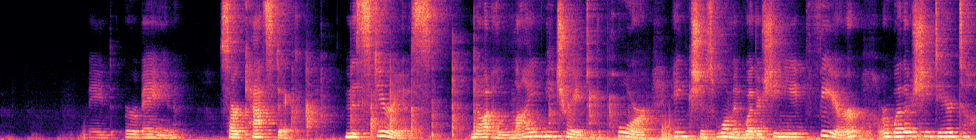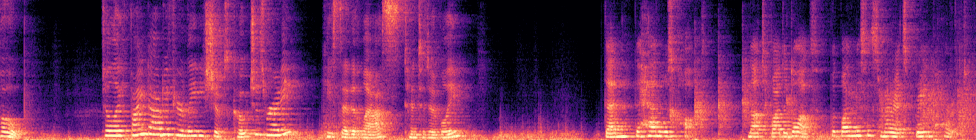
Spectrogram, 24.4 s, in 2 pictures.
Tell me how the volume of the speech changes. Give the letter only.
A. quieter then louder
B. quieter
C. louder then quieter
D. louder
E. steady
E.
